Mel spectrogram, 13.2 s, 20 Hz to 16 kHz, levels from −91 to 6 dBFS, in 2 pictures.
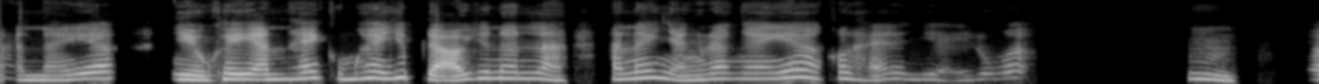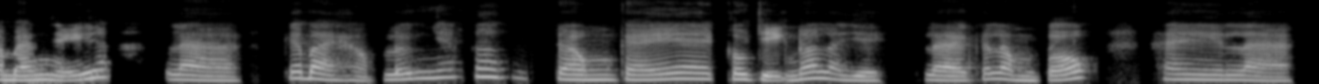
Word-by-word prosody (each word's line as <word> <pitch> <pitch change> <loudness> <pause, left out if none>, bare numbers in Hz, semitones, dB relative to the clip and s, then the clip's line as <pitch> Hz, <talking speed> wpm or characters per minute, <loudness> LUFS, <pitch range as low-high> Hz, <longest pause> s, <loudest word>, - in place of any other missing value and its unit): anh 205 0 -2
ấy 205 +4 0
á, 275 +1 +5 0.3
nhiều 215 -3 +5
khi 235 +3 +6
anh 225 +1 +6
ấy 275 +4 +4
cũng 240 -3 -1
hay 275 0 +5
giúp 305 0 +3
đỡ 195 0 +6
cho 280 - +3
nên 275 -1 +2
là 225 -6 +2 0.2
anh 240 +2 0
ấy 295 +2 +4
nhận 210 -7 +1
ra 255 +2 +2
ngay 255 +1 -1
á 315 -2 +4
có 270 -1 -2
thể 225 +2 -5
là 255 - -8
như 230 0 -11
vậy 190 -1 -16
luôn 240 +4 -15
á. 295 +1 -7 0.8
Ừm, 235 -7 -1 0.4
mà 215 - -2
bạn 200 +2 +2
nghĩ 205 +7 +1
á 320 - 0 0.3
là 195 -5 -2 0.2
cái 280 0 -3
bài 245 -6 0
học 190 0 -10
lớn 245 +5 -2
nhất 320 +2 -5
á 345 - 0 0.3
trong 215 -2 0
cái 240 +4 0
câu 235 -1 0
chuyện 195 -2 -1
đó 260 +4 +1
là 270 -3 -2
gì? 195 -3 -3 0.3
Là 195 -3 0
cái 240 +7 -8
lòng 195 -7 -1
tốt, 225 +10 -1 0.2
hay 225 -3 -4
là, 185 -5 -4
230 Hz, 235 wpm, -22 LUFS, 205-260 Hz, 0.8 s, khi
